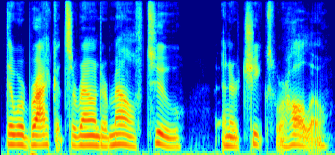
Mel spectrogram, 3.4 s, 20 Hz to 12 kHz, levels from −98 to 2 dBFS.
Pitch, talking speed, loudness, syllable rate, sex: 165 Hz, 215 wpm, -21 LUFS, 6.4 syllables/s, female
